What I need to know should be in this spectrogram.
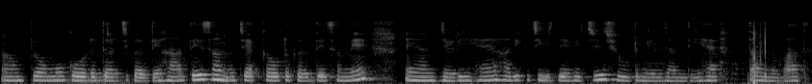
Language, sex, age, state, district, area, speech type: Punjabi, female, 45-60, Punjab, Kapurthala, urban, spontaneous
